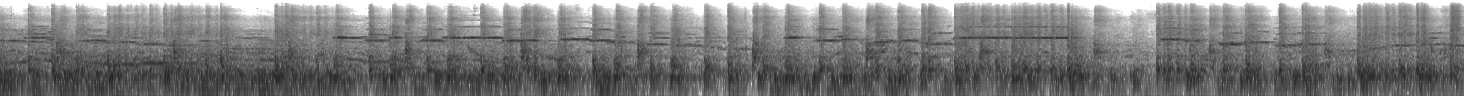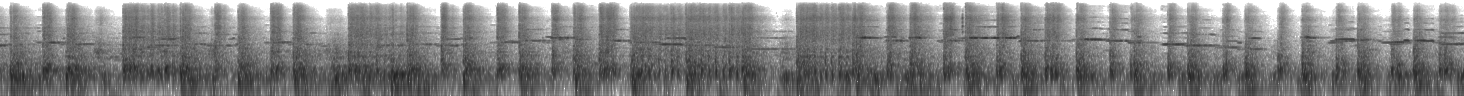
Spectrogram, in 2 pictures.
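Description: Marching flute band playing a tune: flutes carry a quick stepping melody over snare drums and a bass drum.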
